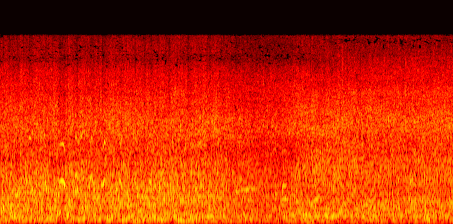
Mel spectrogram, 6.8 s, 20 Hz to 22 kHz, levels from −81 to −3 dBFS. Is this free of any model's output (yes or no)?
yes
